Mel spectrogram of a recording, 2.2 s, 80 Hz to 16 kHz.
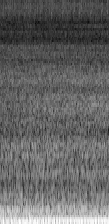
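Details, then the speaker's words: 1998 Ford Mustang GT 4.6L 2-valve SOHC after alternator replacement, heard at the front; smooth, even low idle with a steady deep burble and no whine or rattle; the old alternator made a loud racket, now quiet. "oh it's nice and quiet up here the old one was making a hell of a racket and now it's nice and quiet so nice"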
